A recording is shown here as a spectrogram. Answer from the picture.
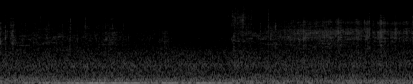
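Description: Stick of chalk scraping along rough concrete as a line is drawn, a soft gritty hiss that is strongest in the second half, over a low steady rumble.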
